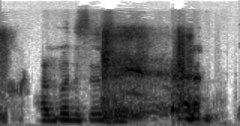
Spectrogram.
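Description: A man's throaty vocal sounds with no words, such as throat clearing, in two bursts, the second longer and louder.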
